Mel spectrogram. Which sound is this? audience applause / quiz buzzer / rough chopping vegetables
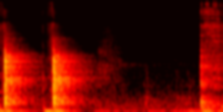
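rough chopping vegetables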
